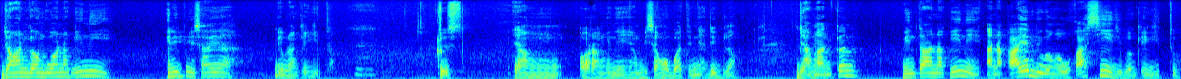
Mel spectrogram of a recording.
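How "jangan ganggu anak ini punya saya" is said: put-on outright yell, raised, sharp and high-pitched. Retelling what the possessed younger sibling shouted at the healer, retelling a shout. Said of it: "dia teriak".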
